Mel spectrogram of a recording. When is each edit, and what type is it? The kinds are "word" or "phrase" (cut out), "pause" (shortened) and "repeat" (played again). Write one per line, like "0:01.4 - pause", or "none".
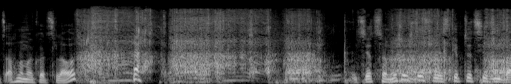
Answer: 0:03.6 - word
